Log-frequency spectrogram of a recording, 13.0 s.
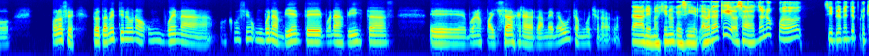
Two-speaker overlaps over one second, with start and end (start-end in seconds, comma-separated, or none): none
